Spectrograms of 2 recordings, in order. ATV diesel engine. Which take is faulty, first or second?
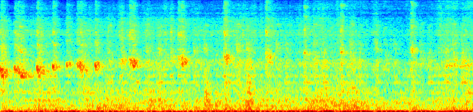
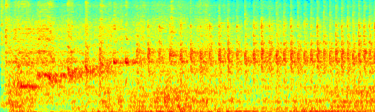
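first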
